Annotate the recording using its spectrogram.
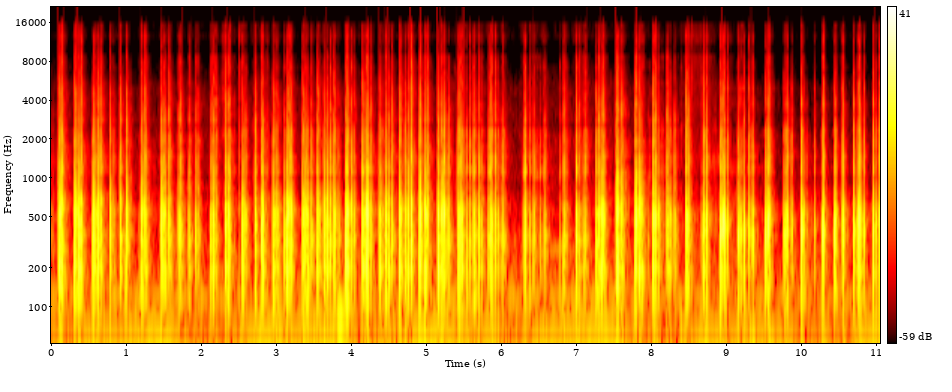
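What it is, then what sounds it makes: Cardboard box tapped with fingertips. Fingertips and nails tap rapidly and unevenly on a small white cardboard Samsung Galaxy phone box held in both hands. The dense stream of short, dry, hollow taps sits in the low-mid range, with a brief lull just past the midpoint before the tapping picks up again.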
